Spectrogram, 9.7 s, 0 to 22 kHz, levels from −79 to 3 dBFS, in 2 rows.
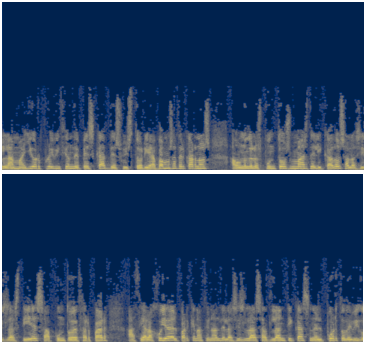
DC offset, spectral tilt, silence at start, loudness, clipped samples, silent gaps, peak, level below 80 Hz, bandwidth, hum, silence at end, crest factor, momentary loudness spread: under 0.1%; -4 dB/octave; 0 s; -15 LUFS; under 0.1%; none; 0 dBFS; -52 dBFS; 11 kHz; none; 0 s; 14 dB; 4 LU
